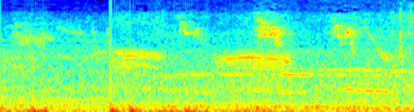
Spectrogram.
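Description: Crows cawing several times in short calls, over the faint crunch of gritty potting mix of cinder and rice husk being stirred by hand.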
